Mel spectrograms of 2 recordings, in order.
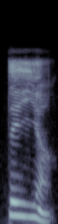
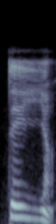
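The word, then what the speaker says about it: vingt et un: 21 is 21. 21. Now you do pronounce that T because it comes before a vowel, but you don't pronounce this T. This A means and.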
